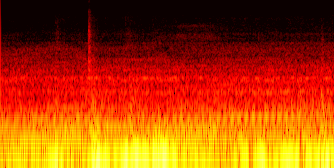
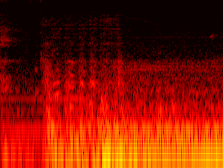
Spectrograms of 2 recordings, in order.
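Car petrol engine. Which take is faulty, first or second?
second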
